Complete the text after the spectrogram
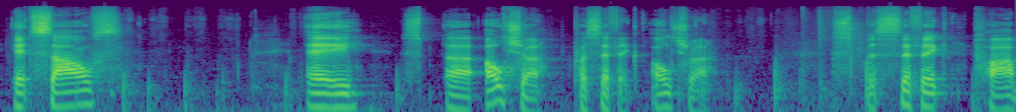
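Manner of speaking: unhurried, slow delivery. Explaining what a lead magnet must be to the audience, speaking slowly. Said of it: "I'm gonna say that slowly".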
